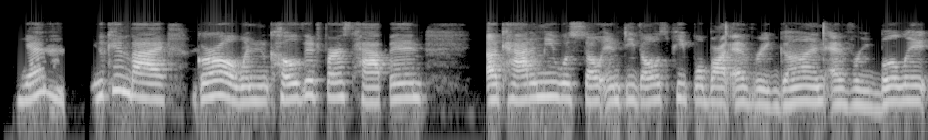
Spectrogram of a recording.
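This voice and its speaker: At a medium pitch with ordinary pitch variation, a woman speaks in an ordinary speaking voice. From US, Michigan. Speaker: gun owner and advocate. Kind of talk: casual chat.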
